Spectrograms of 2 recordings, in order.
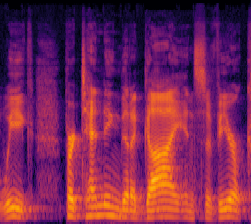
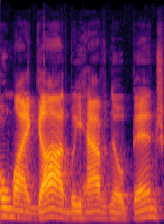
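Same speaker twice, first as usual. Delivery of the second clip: mock panicked voice, louder; 5 dB louder than usual. Mocking Republicans who are panicking about their candidates: imitating panicking Republicans. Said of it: "Republicans are panicking and saying".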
